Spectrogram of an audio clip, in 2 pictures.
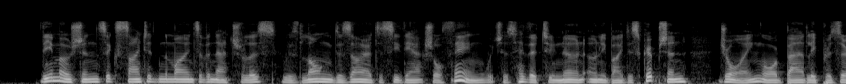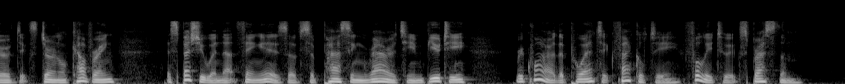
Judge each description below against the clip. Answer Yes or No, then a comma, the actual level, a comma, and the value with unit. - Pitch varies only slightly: No, average, 4.0 semitones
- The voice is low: Yes, low, 105 Hz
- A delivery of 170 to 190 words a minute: Yes, average, 175 wpm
